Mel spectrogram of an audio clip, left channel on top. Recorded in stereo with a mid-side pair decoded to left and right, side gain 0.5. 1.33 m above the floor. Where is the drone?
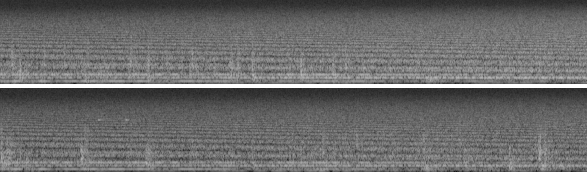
10° left; by 5.9 s 30° left.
